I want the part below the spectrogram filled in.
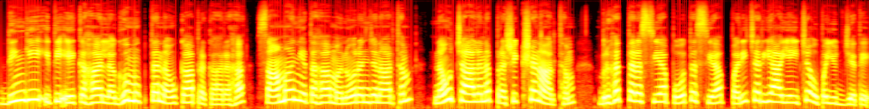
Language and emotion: Sanskrit, neutral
